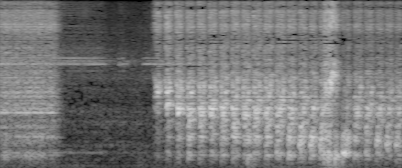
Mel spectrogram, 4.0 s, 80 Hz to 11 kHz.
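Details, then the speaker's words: Stranger UB 75 12-volt 75W amplifier switched on, making extra noise: after a quiet gap, harsh rasping crackle pulsing about three times a second instead of clean sound — distorted crackling amplifier output. "आज इसमें समस्या यह है कि यह amplifier इसको मैं जैसे ऑन करता हूं तो इसमें अलग से नॉइस आती है अलग से आवाज आती है"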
